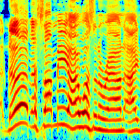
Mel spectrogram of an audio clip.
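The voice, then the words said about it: Put-on Texas accent. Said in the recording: “Your accent's giving you away there, Texas. Calm down. We know you're from Texas”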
